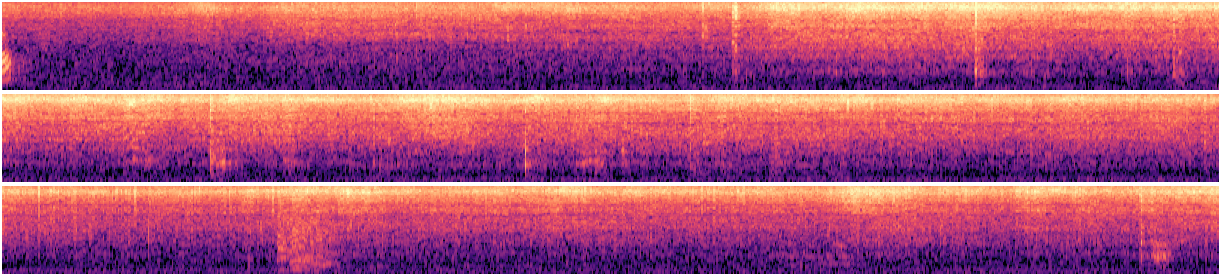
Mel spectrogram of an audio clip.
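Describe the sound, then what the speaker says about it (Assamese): Boiled potatoes being pressed and mashed in a hot pan while cooking an Assamese spinach fish curry, giving a steady soft stirring and sizzling texture with scattered scraping taps throughout, close and moderately loud, with no talking. "এতিয়া আমি বইল কৰা আলুখিনি দি দিম আপোনালোকে এনেকা আলুখিনি পিটিকি লব"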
